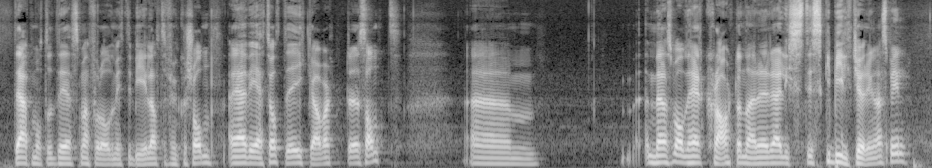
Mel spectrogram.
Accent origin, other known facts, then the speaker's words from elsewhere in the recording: Hønefoss, Buskerud, Norway; jeg er fra Hønefoss og ikke tok lappen da jeg var 18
